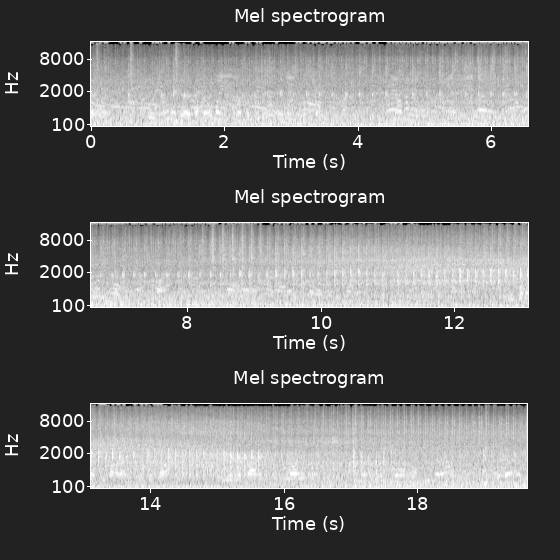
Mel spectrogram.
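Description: A crowd of onlookers chatters outdoors.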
